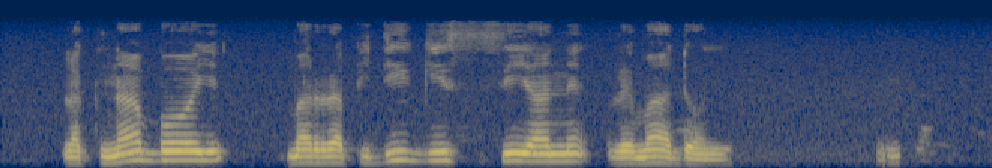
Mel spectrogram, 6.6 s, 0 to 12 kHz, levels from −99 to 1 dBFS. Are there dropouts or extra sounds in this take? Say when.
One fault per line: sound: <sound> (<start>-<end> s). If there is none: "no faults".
sound: laugh (5.8-6.0 s)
